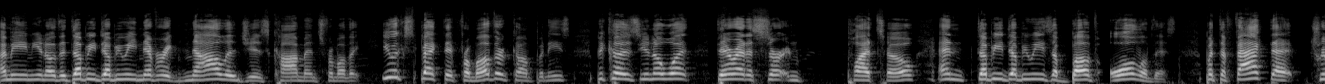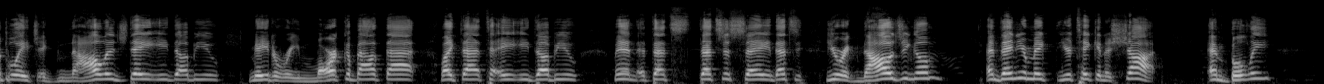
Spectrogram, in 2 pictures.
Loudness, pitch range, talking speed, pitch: -23 LUFS, 205-245 Hz, 155 wpm, 225 Hz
